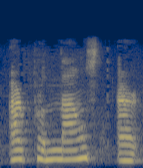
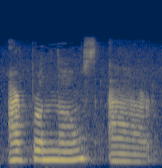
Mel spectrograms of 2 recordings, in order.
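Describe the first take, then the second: Both takes have the same delivery.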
